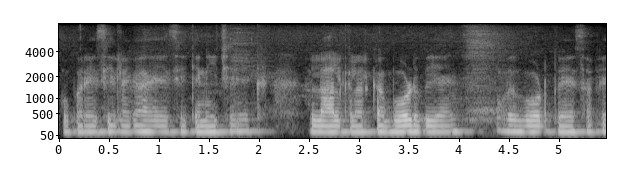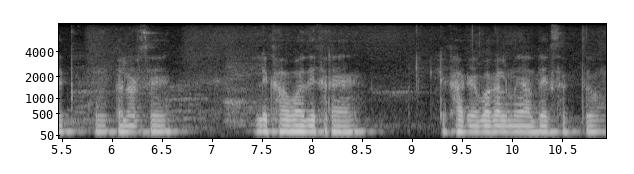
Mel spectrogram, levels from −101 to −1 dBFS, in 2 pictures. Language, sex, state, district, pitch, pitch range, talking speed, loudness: Hindi, male, Bihar, Jahanabad, 115 Hz, 110-115 Hz, 185 wpm, -31 LUFS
